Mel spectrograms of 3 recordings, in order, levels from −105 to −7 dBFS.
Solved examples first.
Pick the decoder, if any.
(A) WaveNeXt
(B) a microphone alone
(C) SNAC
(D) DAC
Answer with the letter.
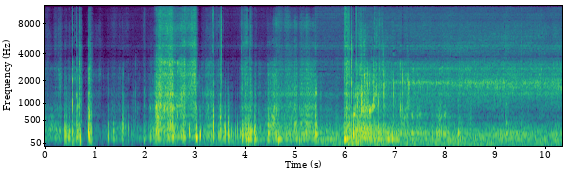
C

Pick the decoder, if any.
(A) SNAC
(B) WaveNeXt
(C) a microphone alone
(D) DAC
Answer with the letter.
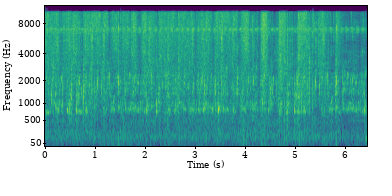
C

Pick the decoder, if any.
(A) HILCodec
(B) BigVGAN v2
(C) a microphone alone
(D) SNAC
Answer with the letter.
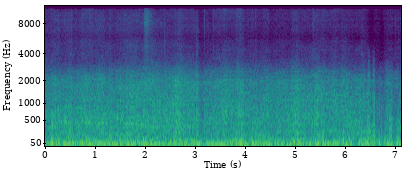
D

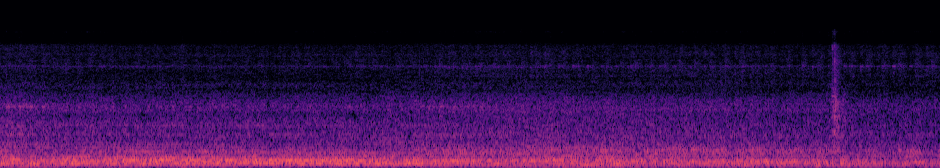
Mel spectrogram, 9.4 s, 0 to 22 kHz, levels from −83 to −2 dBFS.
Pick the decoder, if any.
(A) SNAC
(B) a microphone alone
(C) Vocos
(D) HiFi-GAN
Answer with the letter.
B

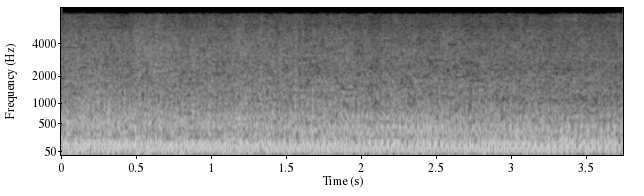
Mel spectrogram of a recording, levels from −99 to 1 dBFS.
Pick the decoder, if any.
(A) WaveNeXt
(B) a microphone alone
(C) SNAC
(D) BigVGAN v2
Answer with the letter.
B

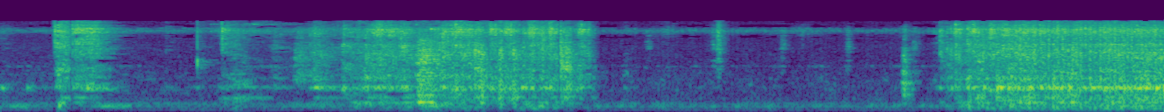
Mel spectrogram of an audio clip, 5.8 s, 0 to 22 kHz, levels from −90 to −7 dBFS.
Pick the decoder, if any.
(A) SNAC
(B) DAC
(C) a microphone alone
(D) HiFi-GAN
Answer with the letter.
C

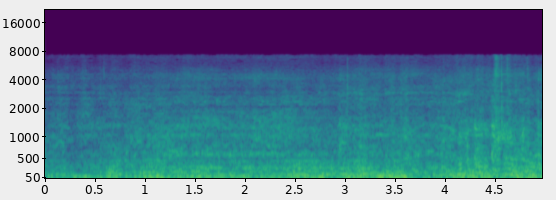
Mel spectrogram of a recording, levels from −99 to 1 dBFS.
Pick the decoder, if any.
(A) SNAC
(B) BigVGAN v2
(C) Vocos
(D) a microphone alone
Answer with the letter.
A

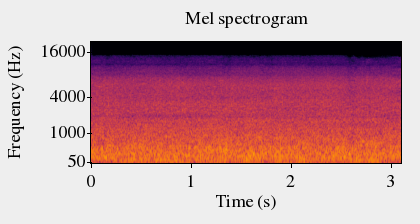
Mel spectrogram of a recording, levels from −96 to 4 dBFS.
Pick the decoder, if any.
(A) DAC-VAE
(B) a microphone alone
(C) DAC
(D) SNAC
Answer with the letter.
D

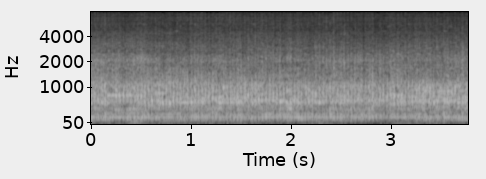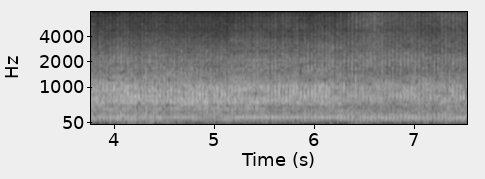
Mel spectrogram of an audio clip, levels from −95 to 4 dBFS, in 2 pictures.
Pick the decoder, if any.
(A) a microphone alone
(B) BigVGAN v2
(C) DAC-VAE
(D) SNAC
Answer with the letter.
D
